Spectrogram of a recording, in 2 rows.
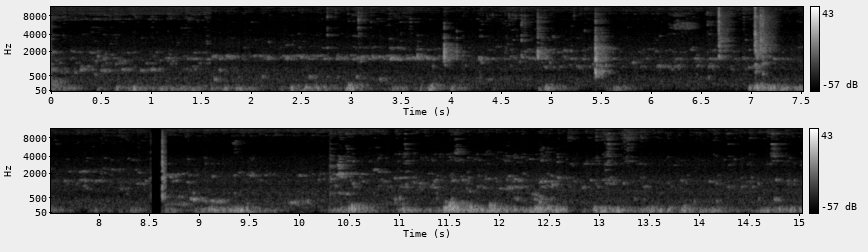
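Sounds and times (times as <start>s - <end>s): handling taps and clicks: 2.8s - 5.8s, 6.6s - 7.4s.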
